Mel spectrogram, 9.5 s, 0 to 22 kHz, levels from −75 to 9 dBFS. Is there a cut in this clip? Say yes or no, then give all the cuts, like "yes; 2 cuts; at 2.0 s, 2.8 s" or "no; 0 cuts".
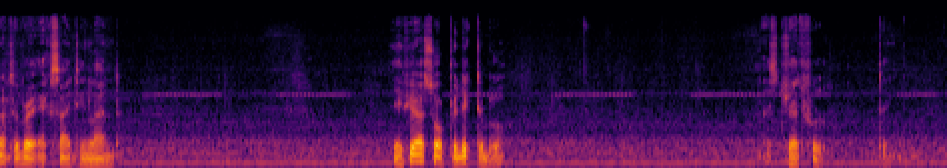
yes; 1 cut; at 7.6 s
